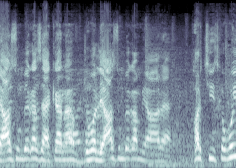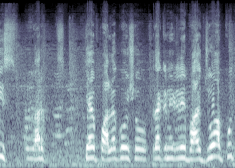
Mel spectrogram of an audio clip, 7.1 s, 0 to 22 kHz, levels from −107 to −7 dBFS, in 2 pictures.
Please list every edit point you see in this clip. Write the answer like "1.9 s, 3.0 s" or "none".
5.9 s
